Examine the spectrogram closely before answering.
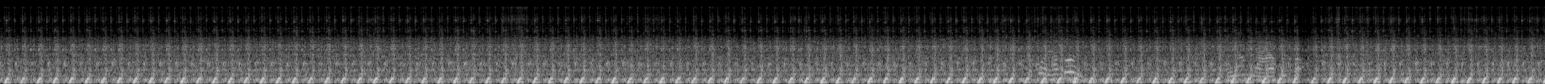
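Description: Small engine of a motorized outrigger fishing boat running steadily with a rapid, even pulsing beat.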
